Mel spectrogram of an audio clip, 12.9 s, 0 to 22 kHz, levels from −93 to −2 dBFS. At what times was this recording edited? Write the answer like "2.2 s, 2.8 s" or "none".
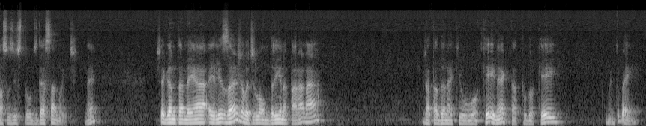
none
